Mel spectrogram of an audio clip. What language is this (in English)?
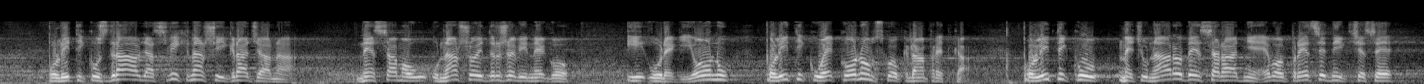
Serbian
